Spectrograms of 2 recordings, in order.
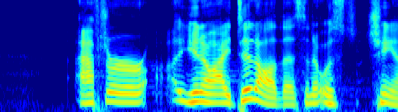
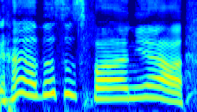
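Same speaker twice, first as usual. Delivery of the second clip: mock enthusiasm; 8 semitones higher, slower than usual. Faking enjoyment at slot machine.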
